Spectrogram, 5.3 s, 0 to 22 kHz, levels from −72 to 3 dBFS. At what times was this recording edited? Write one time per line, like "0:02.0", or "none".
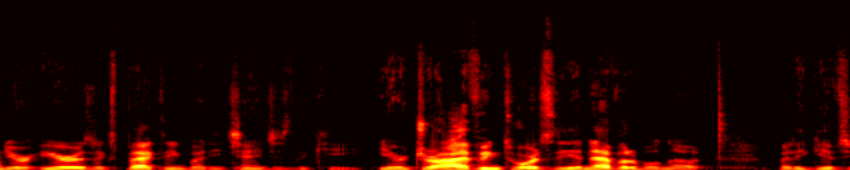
0:02.3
